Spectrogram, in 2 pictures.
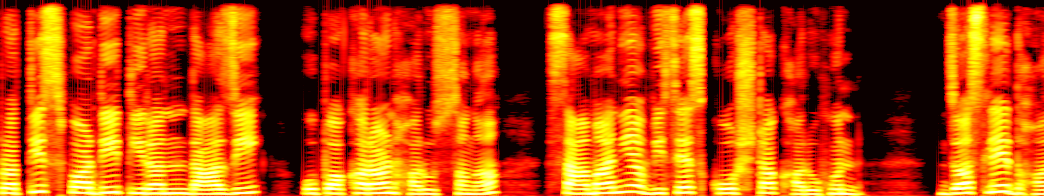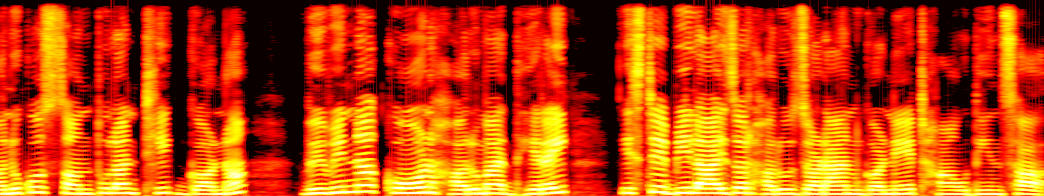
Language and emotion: Nepali, neutral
